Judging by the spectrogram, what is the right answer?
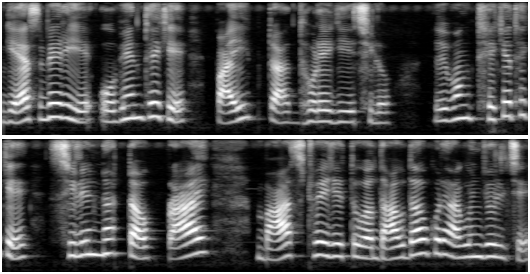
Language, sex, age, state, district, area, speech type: Bengali, female, 45-60, West Bengal, Purba Medinipur, rural, spontaneous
